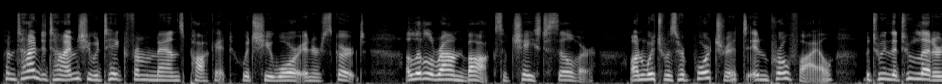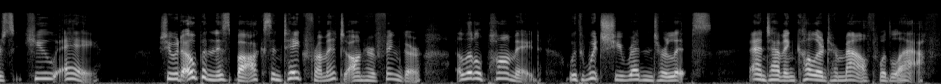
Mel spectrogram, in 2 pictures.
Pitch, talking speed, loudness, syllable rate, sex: 210 Hz, 205 wpm, -20 LUFS, 5.2 syllables/s, female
